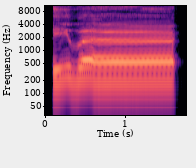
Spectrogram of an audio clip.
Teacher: যা, আর জালের উচ্চারণটা নরম হবে। জিহ্বার মাথা উপরের দাঁতের মাথার সাথে লাগবে জালের উচ্চারণটা করার সময়।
